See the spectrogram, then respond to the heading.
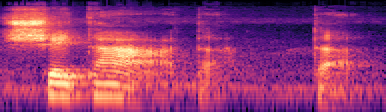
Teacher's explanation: You never let hear the final vowel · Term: ghost vowel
